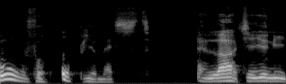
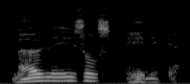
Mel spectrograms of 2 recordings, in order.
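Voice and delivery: whispered aside; 4 semitones lower, 9 dB quieter than usual. Acted. Aside to herself.

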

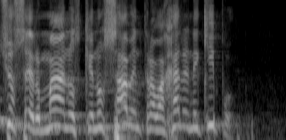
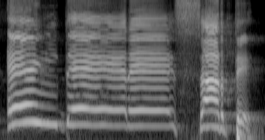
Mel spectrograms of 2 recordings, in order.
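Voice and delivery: loud, syllables stretched very long; slow, forceful stretch on every syllable; drawn-out emphasis; 4 semitones higher, 7 dB louder, much slower than usual. Real, not acted. Preacher to congregation on what God wants, drawn-out emphasis. Preacher hammers his key word.

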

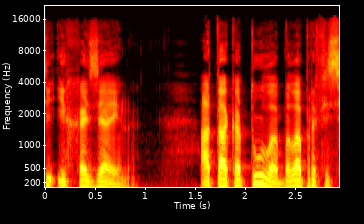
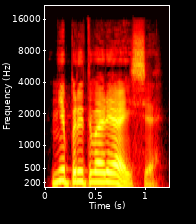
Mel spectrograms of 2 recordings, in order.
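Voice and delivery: high, loud and sharp; angry; 8 semitones higher, 4 dB louder than usual. A narrator's reading. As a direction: snap it out in anger. Angry accusation.

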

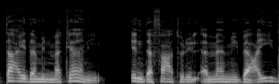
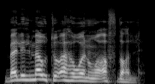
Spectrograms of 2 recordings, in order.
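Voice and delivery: loud, high, emphatic rejection; defiant refusal; 6 semitones higher, 8 dB louder than usual. A narrator's reading. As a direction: throw the offer back forcefully. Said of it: "رفضت إجابته قائلا". (برفض قاطع وصوت عالٍ)

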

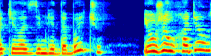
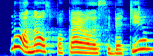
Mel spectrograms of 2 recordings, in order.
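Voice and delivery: usual speaking voice

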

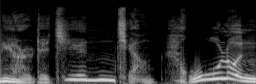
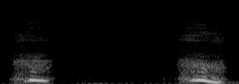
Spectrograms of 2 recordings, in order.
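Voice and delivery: soft sigh; 3 semitones higher, 8 dB quieter than usual. Acted. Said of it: "轻轻地叹息了一声".

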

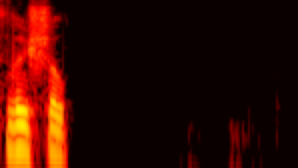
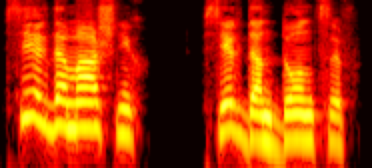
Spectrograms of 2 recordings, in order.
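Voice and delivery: scolding wife; 5 semitones higher, 4 dB louder, slower than usual. A narrator's reading.

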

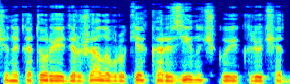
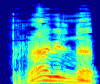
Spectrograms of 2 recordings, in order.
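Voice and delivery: higher cry of approval; calling out; 6 semitones higher, slower than usual. A narrator's reading. Onlooker calling from an attic window, approving. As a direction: call it down from a window. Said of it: "крикнул из окна на чердаке".

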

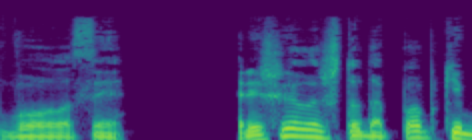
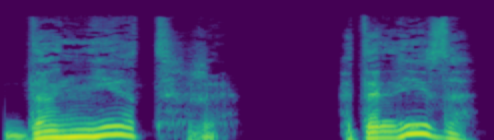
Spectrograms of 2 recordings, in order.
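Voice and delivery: surprised; 8 semitones higher, slower than usual. A narrator's reading. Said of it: "с удивлением".

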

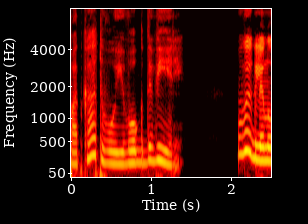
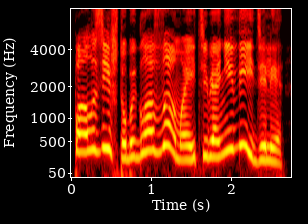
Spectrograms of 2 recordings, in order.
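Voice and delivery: higher, louder furious order; angry; 6 semitones higher, 6 dB louder than usual. Acted. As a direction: spit it out in disgust. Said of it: "со злостью".

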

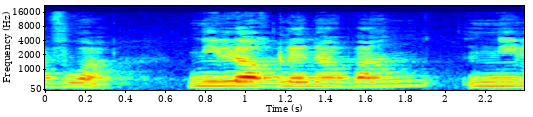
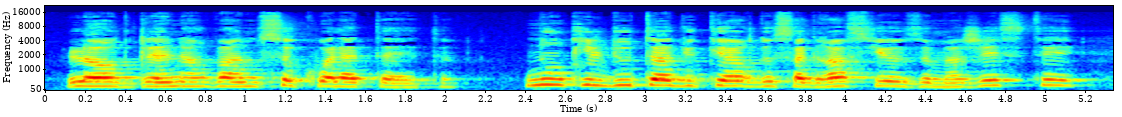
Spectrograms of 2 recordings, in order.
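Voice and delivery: usual speaking voice

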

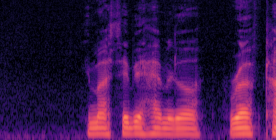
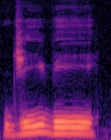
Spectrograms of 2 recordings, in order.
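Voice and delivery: letters spelled out slowly; slow, careful letter spelling; much slower than usual. Shown as a demonstration. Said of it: "And it's spelled this".

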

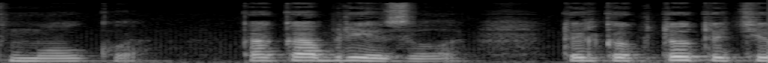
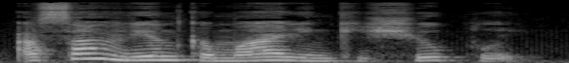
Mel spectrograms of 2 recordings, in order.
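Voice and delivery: ordinary delivery, nothing marked

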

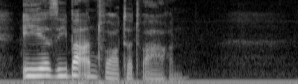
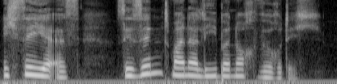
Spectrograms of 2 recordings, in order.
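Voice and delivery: usual speaking voice

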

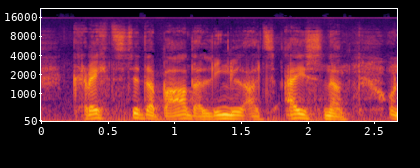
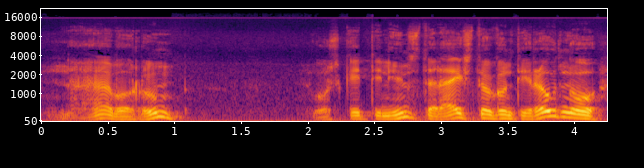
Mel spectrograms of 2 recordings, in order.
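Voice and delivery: composed annoyance. A narrator's reading. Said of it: "gefasst und verärgert".

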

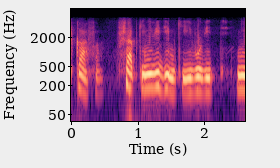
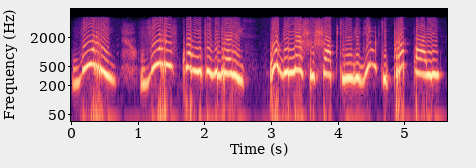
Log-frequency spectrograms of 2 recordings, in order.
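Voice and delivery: fox screaming; 11 semitones higher than usual. A narrator's reading. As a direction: scream the alarm. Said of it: "А лиса как закричит".

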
